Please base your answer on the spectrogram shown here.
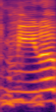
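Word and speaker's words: Meena: It's Mina, but it's spelled M E E N A.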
